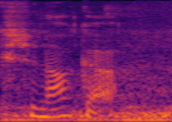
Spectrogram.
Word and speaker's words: Scinocca: I am here at Parkway Lanes this week and interviewing, it's Frank Scinocca. That is the Italian pronunciation, so right.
